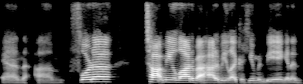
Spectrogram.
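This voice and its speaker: Young woman guest, low voice, dry close sound, relaxed chatter with fillers. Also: brisk, clean tone, dry recording. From Thailand. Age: 20s. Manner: chatty, many fillers and restarts. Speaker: podcast guest. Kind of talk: casual conversation.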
